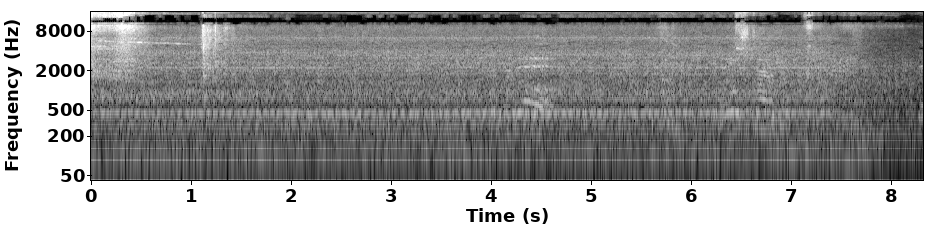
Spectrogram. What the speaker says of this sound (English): Okay, go ahead and start the truck.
